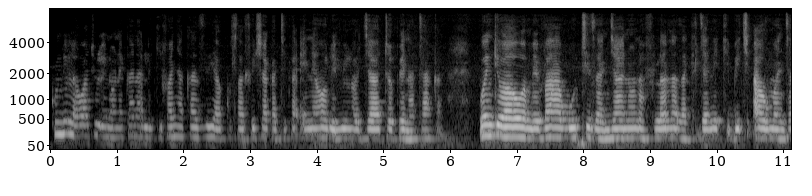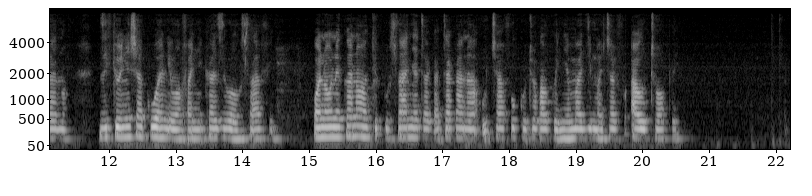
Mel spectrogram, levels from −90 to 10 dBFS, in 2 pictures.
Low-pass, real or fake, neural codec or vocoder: 7.2 kHz; fake; vocoder, 44.1 kHz, 128 mel bands, Pupu-Vocoder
